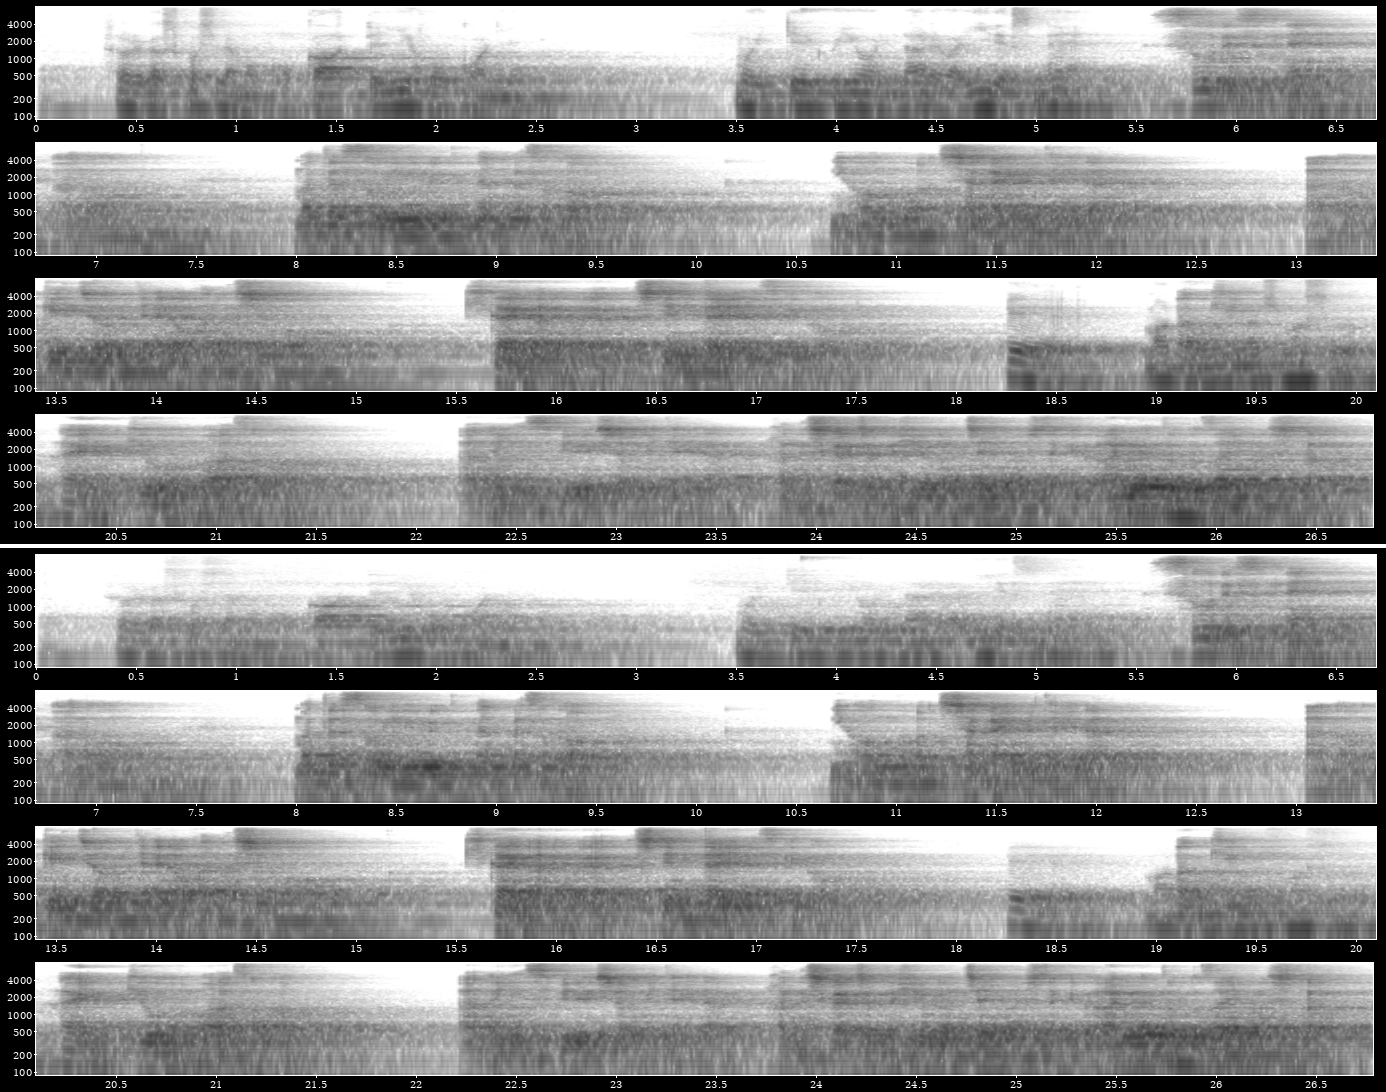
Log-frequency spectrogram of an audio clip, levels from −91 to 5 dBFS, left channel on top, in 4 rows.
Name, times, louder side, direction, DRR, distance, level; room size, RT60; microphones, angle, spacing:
voice 1, 0.4-2.5 3.5-5.3 7.1-7.5 18.2-18.6 18.9-20.1 24.4-24.5 25.5-26.2, left 4 dB, 85° left, 7 dB, 0.3 m, -30 dB
voice 2, 5.6-6.4 6.8-7.1 8.0-9.5 10.7-12.1 13.0-14.8 15.5-17.5 19.1-19.4 20.2-21.4 22.2-26.6, right 1 dB, 20° right, -3 dB, 0.6 m, -27 dB
6.6 x 2.4 x 3.1 m, 2.4 s
head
